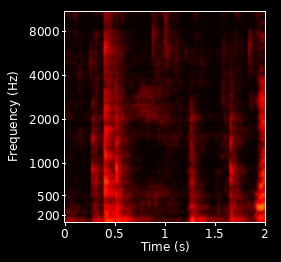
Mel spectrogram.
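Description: A wooden spoon stirring thick, creamy beef stroganoff in a saucepan, making a few short wet stirring sounds.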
